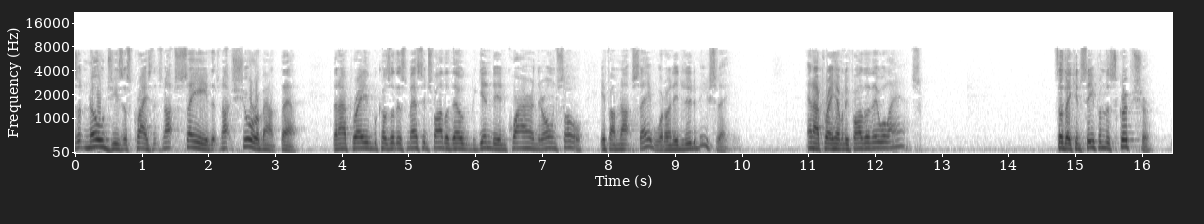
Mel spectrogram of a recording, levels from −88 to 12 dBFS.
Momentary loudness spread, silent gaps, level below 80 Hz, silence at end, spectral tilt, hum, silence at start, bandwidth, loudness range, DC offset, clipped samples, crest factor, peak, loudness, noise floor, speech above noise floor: 11 LU; none; -54 dBFS; 0.3 s; -8 dB/octave; none; 0 s; 8 kHz; 3 LU; under 0.1%; under 0.1%; 16 dB; -6 dBFS; -21 LUFS; -61 dBFS; 41 dB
